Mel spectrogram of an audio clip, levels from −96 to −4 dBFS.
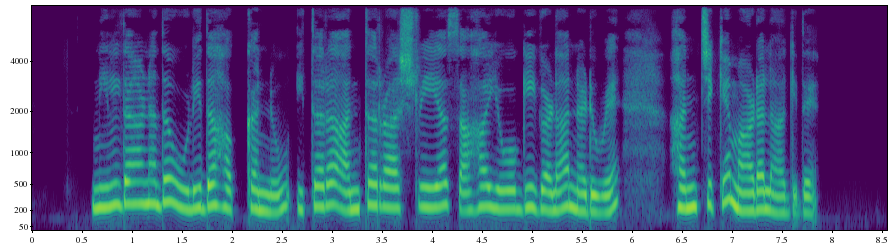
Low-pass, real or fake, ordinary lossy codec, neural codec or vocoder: none; fake; none; codec, 16 kHz, 2 kbps, X-Codec, WavLM features, trained on Multilingual LibriSpeech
